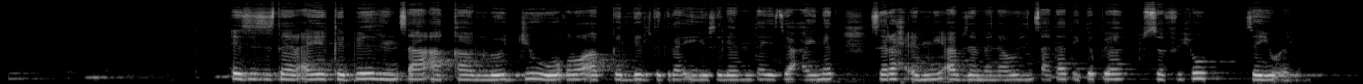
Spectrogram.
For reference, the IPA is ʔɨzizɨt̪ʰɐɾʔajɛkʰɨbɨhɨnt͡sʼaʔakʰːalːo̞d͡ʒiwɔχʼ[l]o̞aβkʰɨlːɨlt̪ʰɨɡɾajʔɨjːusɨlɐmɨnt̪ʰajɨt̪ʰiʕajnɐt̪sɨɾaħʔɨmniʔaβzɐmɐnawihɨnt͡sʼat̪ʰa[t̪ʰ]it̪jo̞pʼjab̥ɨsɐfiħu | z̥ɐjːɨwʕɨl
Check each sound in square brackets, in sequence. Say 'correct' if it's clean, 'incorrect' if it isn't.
incorrect, incorrect

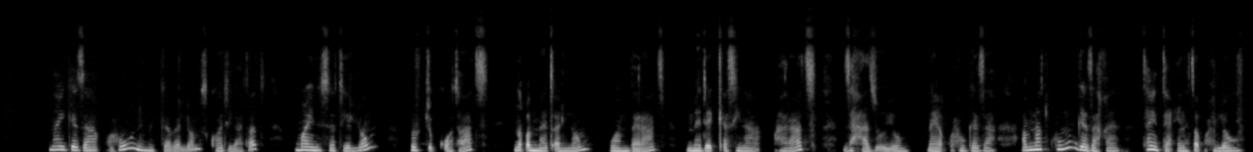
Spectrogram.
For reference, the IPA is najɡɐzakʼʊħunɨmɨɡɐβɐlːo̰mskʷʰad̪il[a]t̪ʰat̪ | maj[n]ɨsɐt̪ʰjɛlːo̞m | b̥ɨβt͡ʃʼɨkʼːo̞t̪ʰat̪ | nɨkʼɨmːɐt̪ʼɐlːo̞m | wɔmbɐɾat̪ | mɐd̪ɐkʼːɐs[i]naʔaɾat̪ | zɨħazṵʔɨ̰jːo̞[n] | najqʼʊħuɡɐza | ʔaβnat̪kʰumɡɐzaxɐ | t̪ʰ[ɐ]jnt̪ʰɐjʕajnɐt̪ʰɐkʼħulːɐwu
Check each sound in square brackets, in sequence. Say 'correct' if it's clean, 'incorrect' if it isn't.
correct, correct, correct, incorrect, incorrect

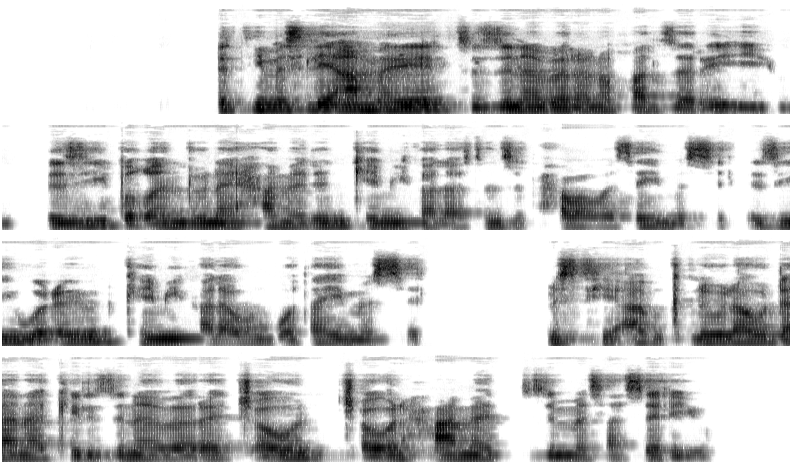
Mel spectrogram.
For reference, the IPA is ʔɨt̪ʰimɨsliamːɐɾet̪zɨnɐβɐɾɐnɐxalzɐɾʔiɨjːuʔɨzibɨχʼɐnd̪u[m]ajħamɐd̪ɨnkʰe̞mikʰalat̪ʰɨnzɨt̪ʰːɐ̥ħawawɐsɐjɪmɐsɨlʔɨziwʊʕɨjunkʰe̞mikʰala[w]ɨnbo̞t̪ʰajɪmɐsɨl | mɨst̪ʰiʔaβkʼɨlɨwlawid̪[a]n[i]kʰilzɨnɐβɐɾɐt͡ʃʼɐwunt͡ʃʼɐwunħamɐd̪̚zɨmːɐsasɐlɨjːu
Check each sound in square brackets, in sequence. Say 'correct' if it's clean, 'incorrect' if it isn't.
incorrect, correct, correct, incorrect

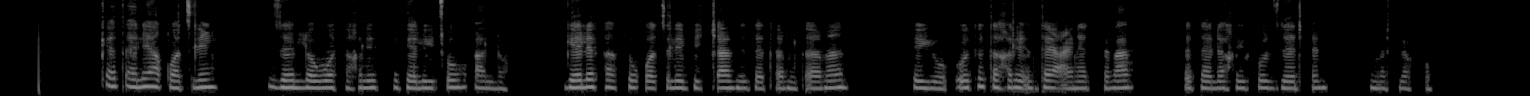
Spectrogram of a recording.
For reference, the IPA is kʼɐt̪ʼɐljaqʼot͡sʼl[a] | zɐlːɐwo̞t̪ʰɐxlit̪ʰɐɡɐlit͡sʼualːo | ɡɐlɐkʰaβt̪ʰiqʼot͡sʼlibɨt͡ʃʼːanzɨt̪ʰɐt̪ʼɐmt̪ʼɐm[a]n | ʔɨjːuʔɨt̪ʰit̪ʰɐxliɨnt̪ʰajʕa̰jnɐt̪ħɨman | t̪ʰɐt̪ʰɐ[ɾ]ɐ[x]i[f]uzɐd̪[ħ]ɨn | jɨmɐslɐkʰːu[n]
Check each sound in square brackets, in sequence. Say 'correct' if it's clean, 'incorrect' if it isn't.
incorrect, incorrect, incorrect, correct, correct, correct, incorrect

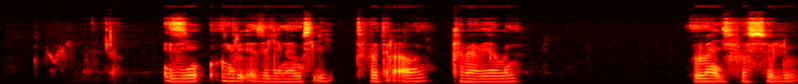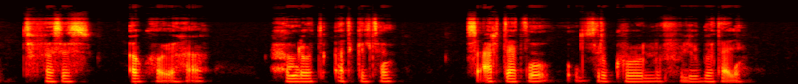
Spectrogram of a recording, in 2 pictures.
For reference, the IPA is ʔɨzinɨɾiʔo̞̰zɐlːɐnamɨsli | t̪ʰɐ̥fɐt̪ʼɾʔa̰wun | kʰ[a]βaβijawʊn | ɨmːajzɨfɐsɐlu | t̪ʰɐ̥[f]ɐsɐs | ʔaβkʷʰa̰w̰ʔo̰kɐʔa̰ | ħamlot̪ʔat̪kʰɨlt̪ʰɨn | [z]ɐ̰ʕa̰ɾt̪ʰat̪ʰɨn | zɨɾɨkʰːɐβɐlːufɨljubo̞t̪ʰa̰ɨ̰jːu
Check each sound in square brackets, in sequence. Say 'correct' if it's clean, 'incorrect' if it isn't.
incorrect, correct, incorrect

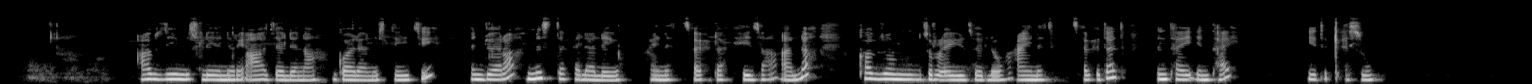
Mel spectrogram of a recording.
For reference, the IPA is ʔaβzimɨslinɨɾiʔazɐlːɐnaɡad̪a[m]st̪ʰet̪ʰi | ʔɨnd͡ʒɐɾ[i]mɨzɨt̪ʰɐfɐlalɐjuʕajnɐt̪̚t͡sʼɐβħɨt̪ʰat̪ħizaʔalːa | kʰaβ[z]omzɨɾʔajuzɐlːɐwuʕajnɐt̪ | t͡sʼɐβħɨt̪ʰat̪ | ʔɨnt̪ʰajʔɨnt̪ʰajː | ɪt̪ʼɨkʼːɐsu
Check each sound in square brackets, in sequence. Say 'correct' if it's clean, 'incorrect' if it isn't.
incorrect, incorrect, correct

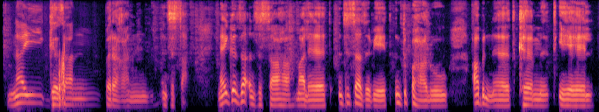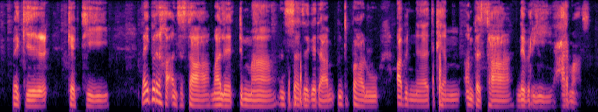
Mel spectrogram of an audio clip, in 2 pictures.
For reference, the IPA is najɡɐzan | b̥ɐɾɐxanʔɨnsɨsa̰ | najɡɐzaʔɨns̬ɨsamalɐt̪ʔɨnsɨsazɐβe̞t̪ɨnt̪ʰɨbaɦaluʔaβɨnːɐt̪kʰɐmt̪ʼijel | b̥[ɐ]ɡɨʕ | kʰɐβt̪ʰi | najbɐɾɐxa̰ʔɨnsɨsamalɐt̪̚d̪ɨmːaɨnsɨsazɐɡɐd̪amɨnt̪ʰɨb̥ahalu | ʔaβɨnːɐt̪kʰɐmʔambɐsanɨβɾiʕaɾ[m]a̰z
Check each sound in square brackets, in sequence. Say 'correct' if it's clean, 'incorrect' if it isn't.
correct, correct

